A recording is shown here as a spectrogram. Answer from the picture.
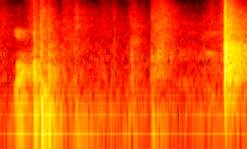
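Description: A man's voice says one word, "lock," with a short knock about half a second in. The rest is quiet room tone.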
